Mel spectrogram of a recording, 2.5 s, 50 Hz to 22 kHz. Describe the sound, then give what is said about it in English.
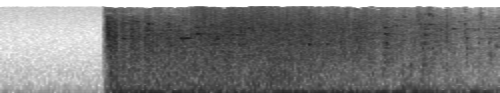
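A house explodes after a moment of near silence: a sudden, very loud boom hits at about half a second and becomes a sustained, rough roar of blast noise that carries on to the end. “What the heck was that? Oh, no. Number 55 has exploded.”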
